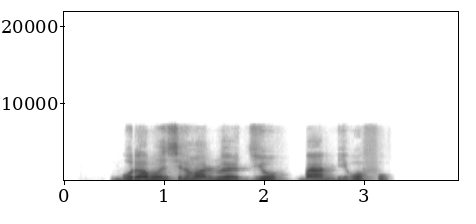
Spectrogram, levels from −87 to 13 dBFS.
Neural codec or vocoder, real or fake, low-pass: codec, 16 kHz, 0.5 kbps, FunCodec, trained on Chinese and English, 25 frames a second; fake; 7.2 kHz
